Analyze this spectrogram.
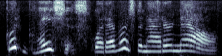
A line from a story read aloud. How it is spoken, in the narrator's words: cried Dorothy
